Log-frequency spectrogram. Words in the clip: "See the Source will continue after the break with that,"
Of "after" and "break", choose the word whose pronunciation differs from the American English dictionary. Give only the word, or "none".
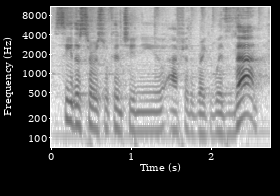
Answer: none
